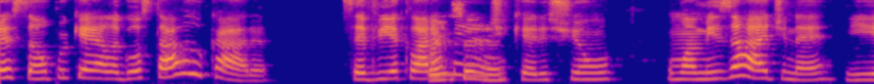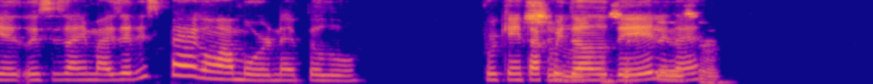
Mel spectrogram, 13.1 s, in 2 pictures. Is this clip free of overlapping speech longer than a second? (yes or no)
no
